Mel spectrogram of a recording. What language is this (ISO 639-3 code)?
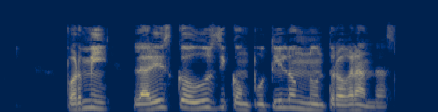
epo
